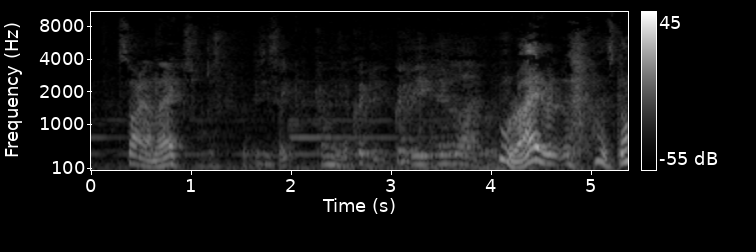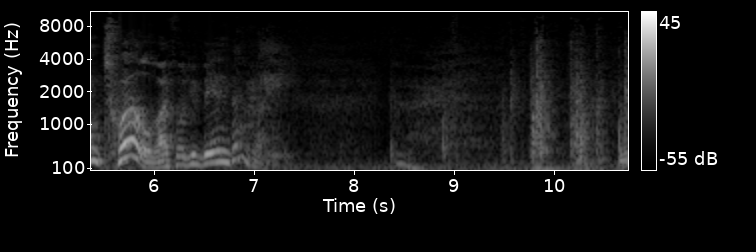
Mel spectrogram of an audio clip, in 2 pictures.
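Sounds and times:
faint room hum: 0.0 - 10.7
speech: 0.3 - 7.4
door creaking and thumping: 9.7 - 10.7.

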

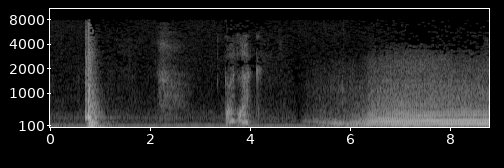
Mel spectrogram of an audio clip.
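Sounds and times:
speech: 3.5 - 4.2
car engine accelerating at high speed: 5.0 - 8.7.

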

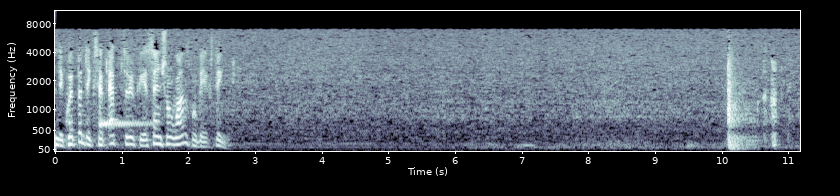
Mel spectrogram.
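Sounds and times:
speech: 0.0 - 2.8
object striking a spaceship hull with a heavy thud: 10.1 - 10.6.

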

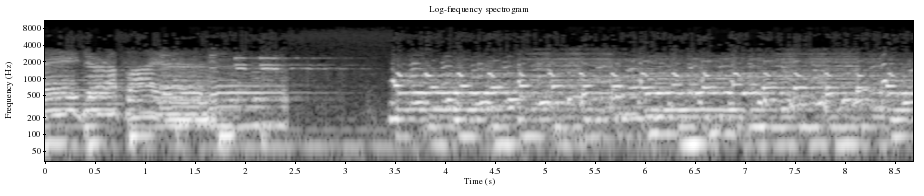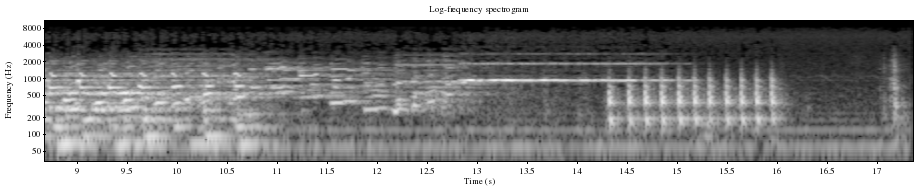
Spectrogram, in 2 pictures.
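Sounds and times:
music: 0.0 - 16.0
sharp knocks on a door: 14.3 - 16.2.

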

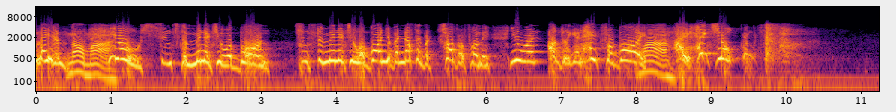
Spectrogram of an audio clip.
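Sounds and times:
speech: 0.4 - 10.2
slap of skin on skin across the face: 9.6 - 10.0.

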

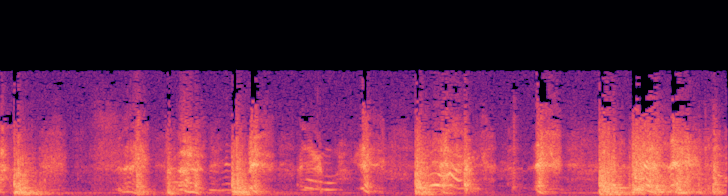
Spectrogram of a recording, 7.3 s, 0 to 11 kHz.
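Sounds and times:
person grunting and calling out: 1.2 - 4.8
metal kitchen stool banging against the front door of a house: 6.0 - 7.2.

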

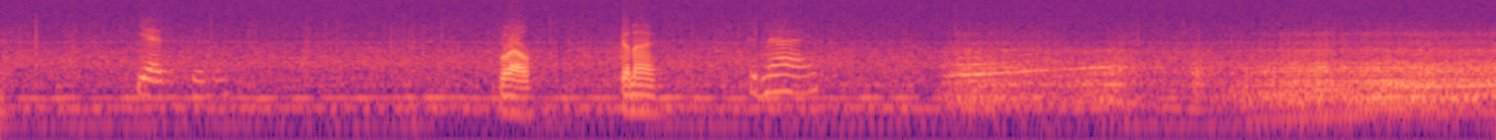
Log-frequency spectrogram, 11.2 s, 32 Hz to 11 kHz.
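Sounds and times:
speech: 1.0 - 2.0, 3.7 - 6.3, 7.1 - 7.7
truck engine revving as the truck pulls away: 7.0 - 11.2.

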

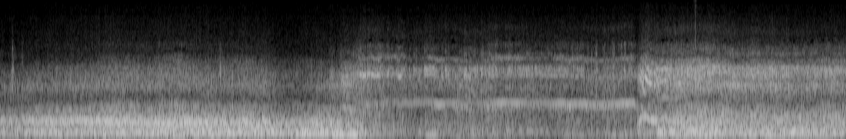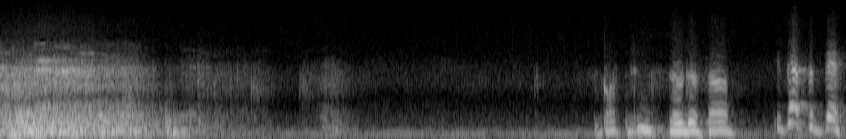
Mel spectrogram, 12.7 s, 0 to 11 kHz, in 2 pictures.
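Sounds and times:
large car engine roaring: 0.0 - 8.3
car tires squealing in a long high skid: 2.3 - 7.8
speech: 11.4 - 12.6.

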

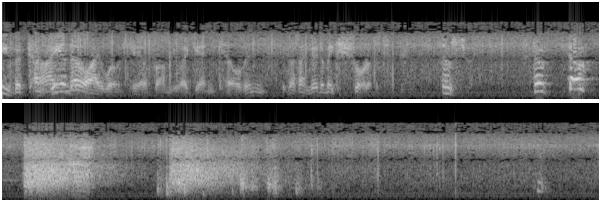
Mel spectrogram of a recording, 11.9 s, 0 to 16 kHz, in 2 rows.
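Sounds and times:
speech: 0.0 - 6.3
faint pops and crackles: 0.0 - 11.9
gunshot from a gun fired in a killing: 6.2 - 9.0.

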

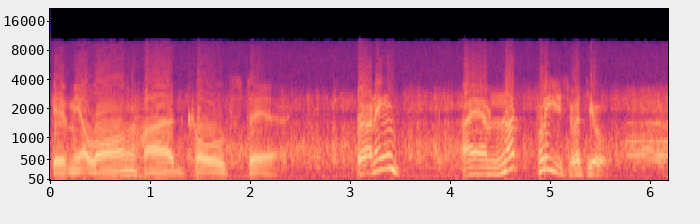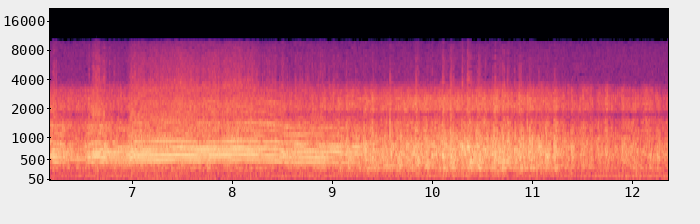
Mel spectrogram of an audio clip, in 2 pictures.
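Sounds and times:
speech: 0.0 - 2.4, 3.1 - 5.7
moving train engine rumbling and clattering: 0.0 - 12.3
sustained multi-tone train whistle blowing: 5.7 - 9.4.

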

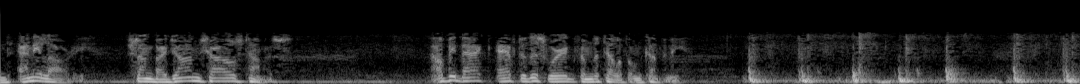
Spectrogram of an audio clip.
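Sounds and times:
speech: 0.1 - 3.0, 4.3 - 7.6
heavy shoe footsteps on a hard floor: 7.4 - 10.7.

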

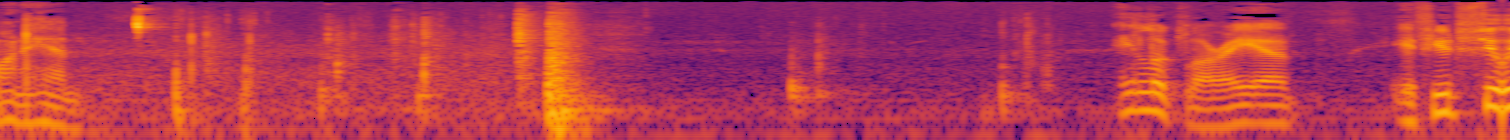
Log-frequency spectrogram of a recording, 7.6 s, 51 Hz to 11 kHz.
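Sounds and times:
speech: 0.0 - 1.1, 5.6 - 7.5
heavy street door thudding open: 2.6 - 3.2.

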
